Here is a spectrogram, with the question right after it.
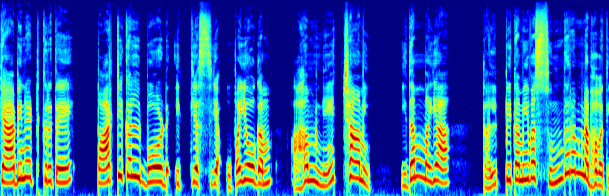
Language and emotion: Sanskrit, disgusted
